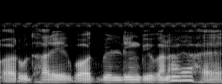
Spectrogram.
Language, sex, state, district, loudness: Hindi, male, Jharkhand, Ranchi, -18 LUFS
